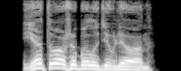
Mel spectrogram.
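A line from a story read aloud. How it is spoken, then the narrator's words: Irritated. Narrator (Russian): раздраженно ответил маг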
